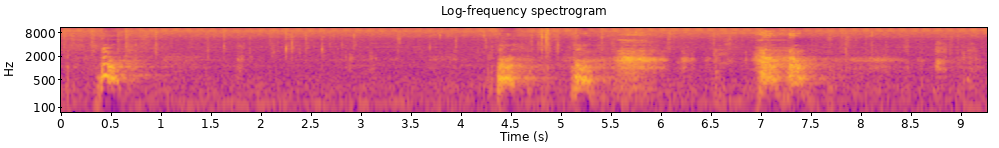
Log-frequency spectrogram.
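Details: Whippets meeting a horse for the first time: a sharp bark, then a spaced series of short yips and barks in the second half.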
